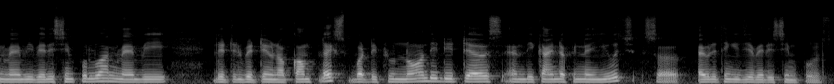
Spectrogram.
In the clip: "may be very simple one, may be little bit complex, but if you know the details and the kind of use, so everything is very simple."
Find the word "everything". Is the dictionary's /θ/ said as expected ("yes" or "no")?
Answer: no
